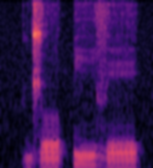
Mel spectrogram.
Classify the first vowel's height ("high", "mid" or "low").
mid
